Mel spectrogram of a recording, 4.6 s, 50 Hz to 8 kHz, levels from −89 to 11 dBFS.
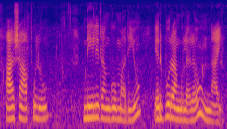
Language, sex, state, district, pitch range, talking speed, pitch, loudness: Telugu, female, Telangana, Mahabubabad, 205-230 Hz, 90 wpm, 215 Hz, -17 LUFS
